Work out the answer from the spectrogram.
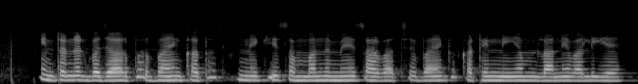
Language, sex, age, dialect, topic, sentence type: Hindi, female, 18-24, Awadhi Bundeli, banking, statement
